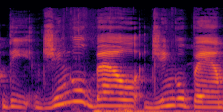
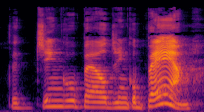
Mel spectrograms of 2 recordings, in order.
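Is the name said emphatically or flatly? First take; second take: flatly; emphatically. First: The name is read out flatly, without emphasis. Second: The name is said forcefully, stressing bam.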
